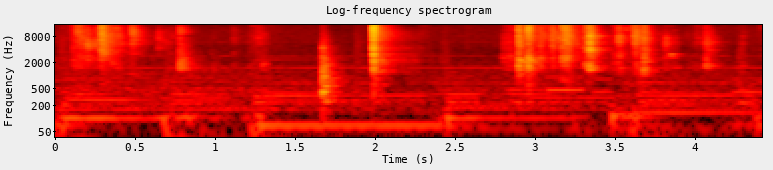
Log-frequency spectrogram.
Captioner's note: egg cracking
